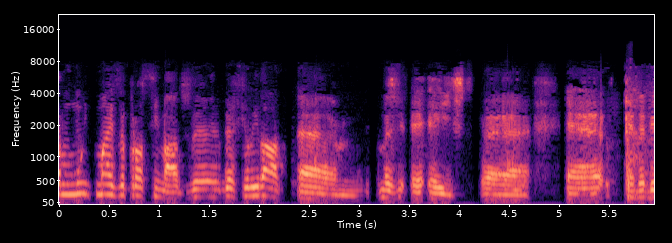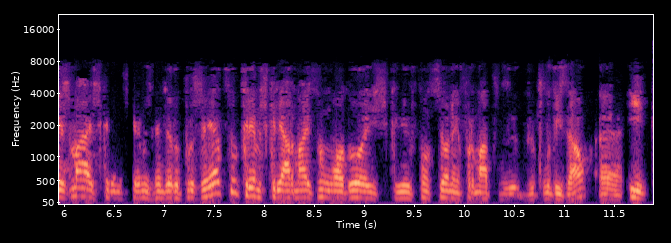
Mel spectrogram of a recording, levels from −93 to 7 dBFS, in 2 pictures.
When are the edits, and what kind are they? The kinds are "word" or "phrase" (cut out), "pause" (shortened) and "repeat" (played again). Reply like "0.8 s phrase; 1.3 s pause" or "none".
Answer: 2.3 s pause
